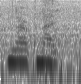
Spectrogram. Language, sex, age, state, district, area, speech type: Assamese, female, 30-45, Assam, Nalbari, rural, spontaneous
